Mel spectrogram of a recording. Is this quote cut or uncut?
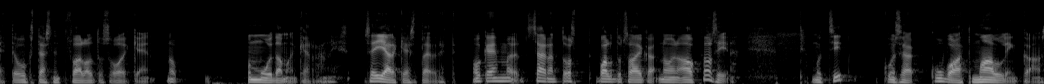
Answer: cut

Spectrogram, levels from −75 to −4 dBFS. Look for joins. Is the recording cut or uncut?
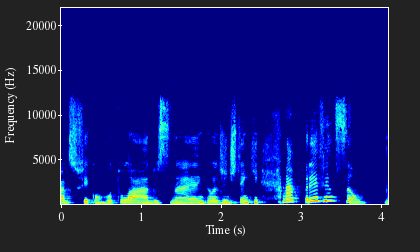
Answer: cut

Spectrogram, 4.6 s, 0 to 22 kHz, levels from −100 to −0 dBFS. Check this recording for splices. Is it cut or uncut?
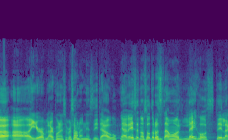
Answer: uncut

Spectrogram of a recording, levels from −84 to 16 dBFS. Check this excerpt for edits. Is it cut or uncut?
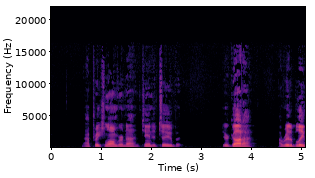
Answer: uncut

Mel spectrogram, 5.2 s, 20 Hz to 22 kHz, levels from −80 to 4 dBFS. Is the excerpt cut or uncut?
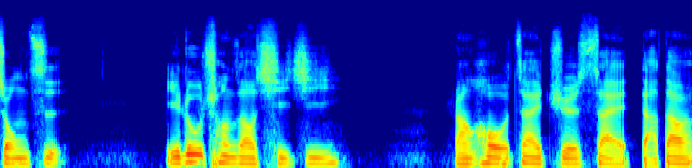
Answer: uncut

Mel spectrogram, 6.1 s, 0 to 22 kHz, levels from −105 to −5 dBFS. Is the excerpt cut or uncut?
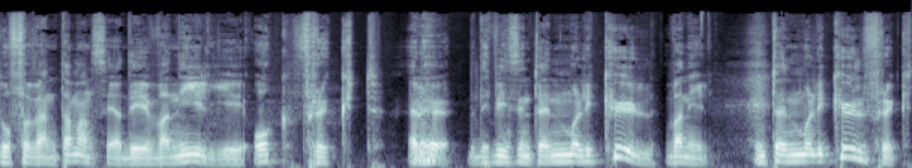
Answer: cut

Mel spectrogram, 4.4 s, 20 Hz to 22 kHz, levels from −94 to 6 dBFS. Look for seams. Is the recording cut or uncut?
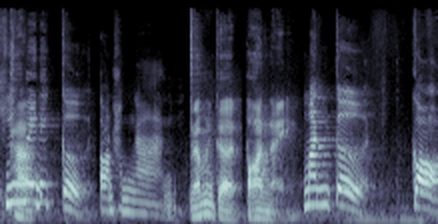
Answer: cut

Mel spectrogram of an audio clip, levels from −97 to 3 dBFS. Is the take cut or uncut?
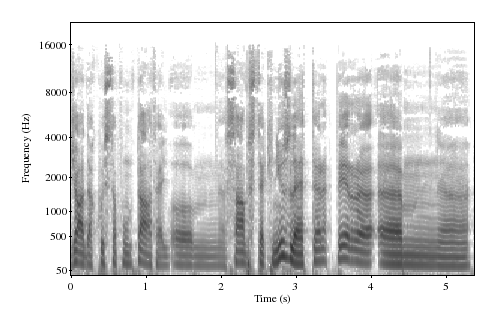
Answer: cut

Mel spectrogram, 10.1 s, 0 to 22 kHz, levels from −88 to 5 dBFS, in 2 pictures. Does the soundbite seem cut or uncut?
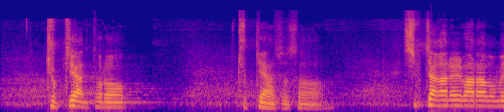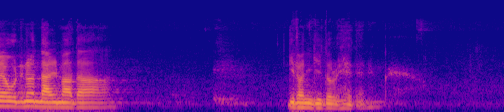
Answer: uncut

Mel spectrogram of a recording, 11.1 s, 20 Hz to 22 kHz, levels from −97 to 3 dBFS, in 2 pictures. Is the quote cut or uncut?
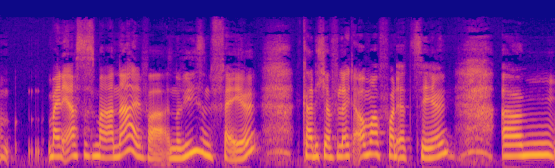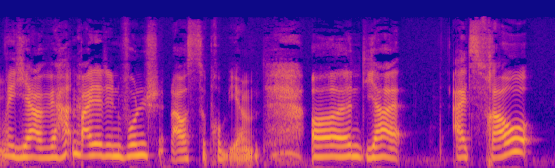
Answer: cut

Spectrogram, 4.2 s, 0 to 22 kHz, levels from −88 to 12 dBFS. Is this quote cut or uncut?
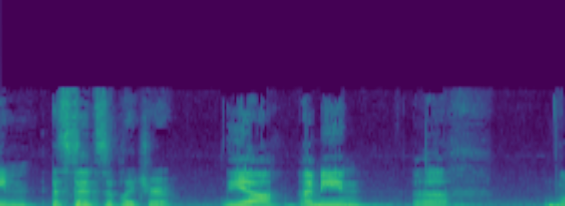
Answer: uncut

